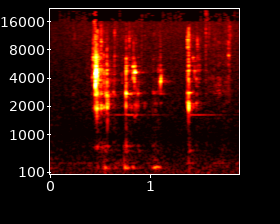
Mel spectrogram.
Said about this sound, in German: So, nehmen wir mal hier so ein Eis und eine Flasche Captain Morgan. Und da schütte ich den Captain Morgan pur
